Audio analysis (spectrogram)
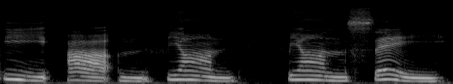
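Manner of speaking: "피안세" built slowly from f, ee, ah, n; sound-by-sound demo. Shown as a demonstration. Teacher assembling fiancé for learners, slow sound-by-sound "피안세". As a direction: stretch "피안세" piece by piece, ending in 'say'. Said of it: "N으로 합니다".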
